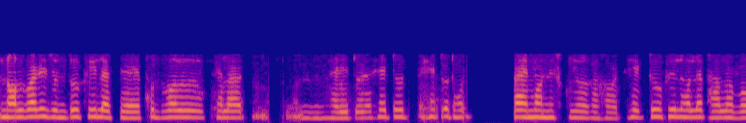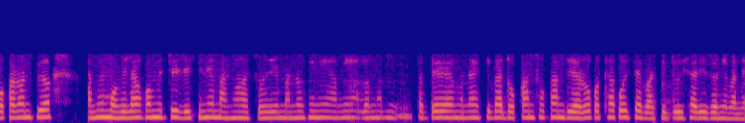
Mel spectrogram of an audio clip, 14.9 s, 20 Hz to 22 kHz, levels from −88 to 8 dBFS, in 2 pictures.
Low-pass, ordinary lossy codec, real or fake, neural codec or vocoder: 3.6 kHz; none; fake; codec, 16 kHz, 8 kbps, FreqCodec, smaller model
